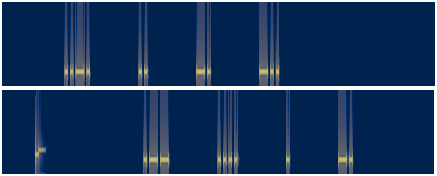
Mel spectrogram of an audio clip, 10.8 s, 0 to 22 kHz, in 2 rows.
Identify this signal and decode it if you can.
Morse code, heard as a keyed tone, about 36 wpm, spaced as for 12 wpm, 700 Hz. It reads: FIND WHEN
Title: 6x Character Spacing - Top 300 Words - 35wpm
